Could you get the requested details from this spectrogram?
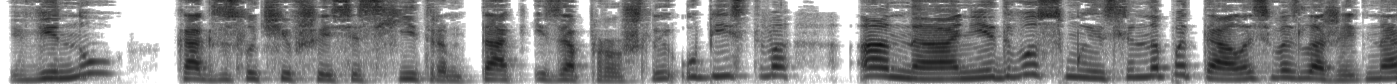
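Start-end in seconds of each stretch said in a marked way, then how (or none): none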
